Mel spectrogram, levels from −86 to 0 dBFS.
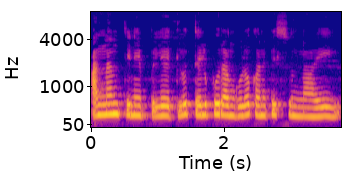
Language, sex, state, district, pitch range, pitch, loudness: Telugu, female, Telangana, Komaram Bheem, 205-230 Hz, 220 Hz, -18 LUFS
